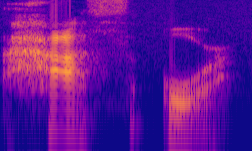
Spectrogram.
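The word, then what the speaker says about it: Hathor: weird thing but I've asked several online resources pronounce it and it is hath or now she is the goddess of heaven she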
